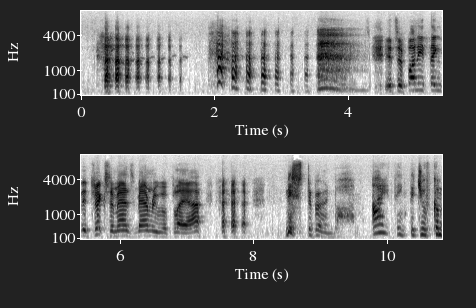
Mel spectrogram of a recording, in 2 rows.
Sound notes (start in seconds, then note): 0.3 laughing to himself; 1.8 Katherine mocking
